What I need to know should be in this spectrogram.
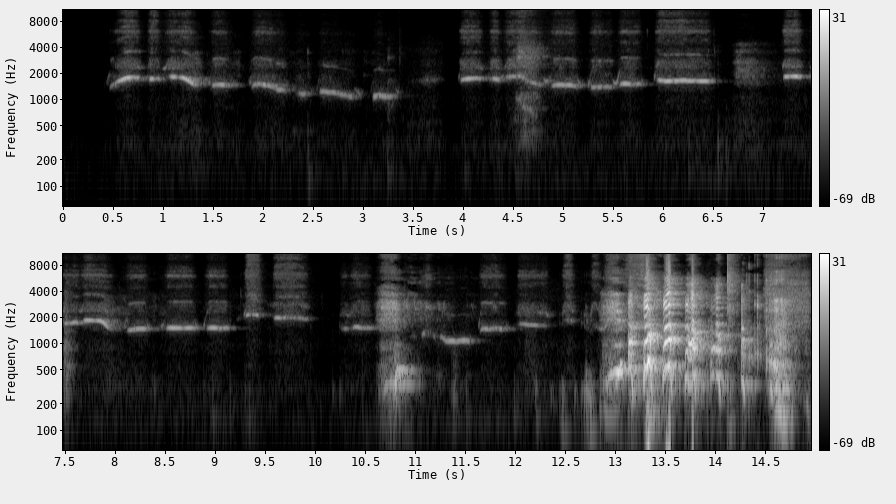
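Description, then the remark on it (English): A person whistles softly in a series of short, wavering, slightly breathy notes with brief pauses between them, then bursts of loud laughter take over at the end. “You'll hear like a little whistling sound.”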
